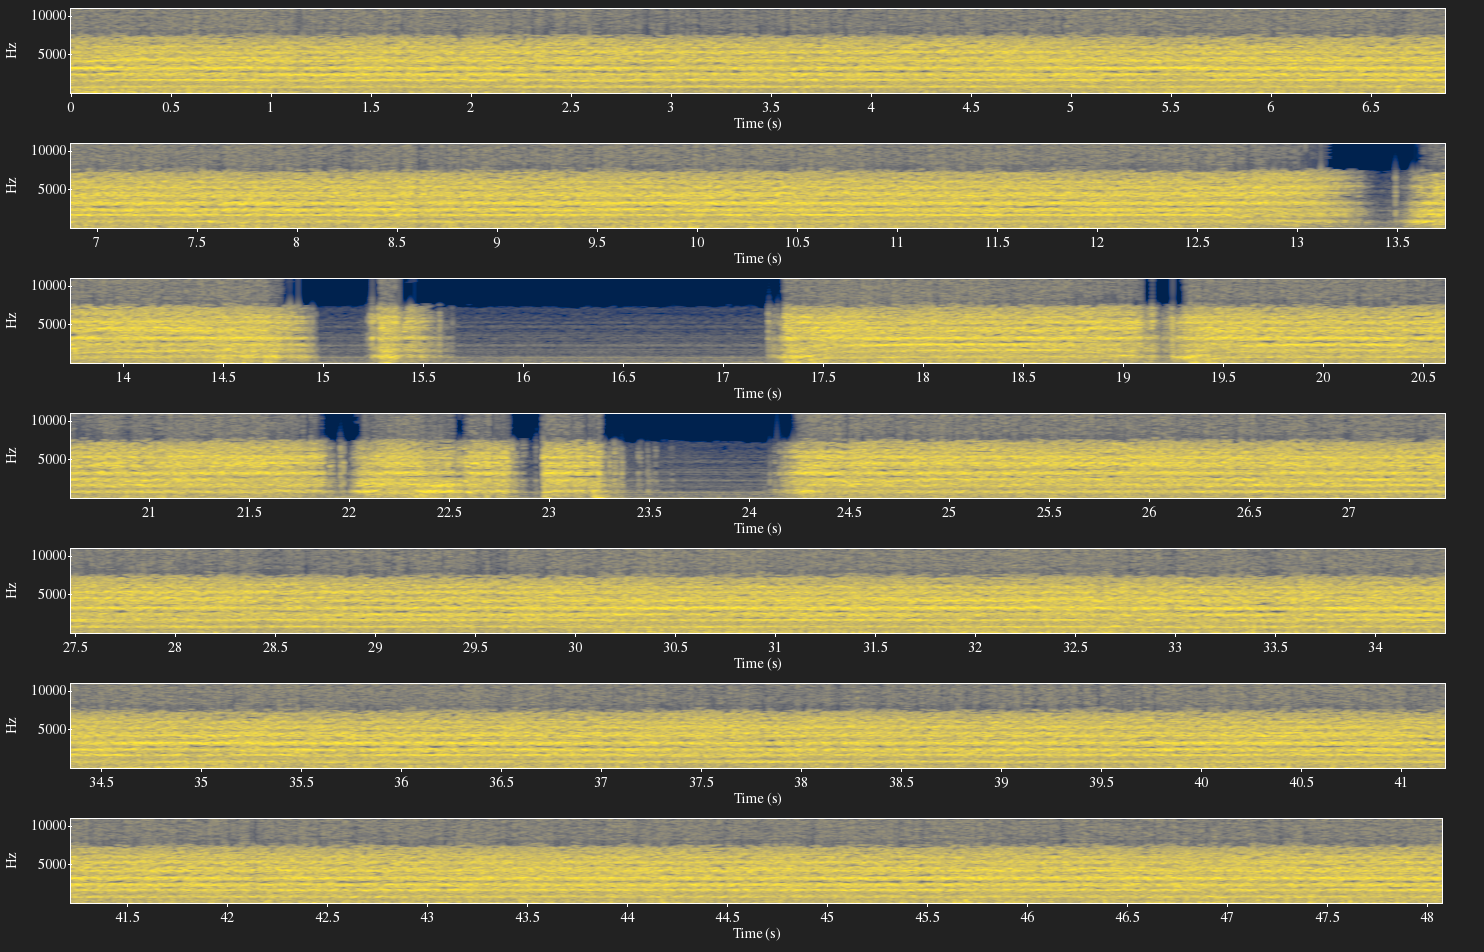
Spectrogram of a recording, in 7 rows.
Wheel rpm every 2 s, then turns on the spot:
230, 230, 230, 230, 230, 230, 110, 40, 80, 150, 160, 70, 170, 220, 230, 220, 220, 230, 230, 230, 230, 230, 230, 230.
none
